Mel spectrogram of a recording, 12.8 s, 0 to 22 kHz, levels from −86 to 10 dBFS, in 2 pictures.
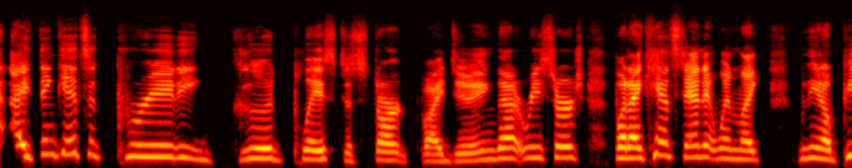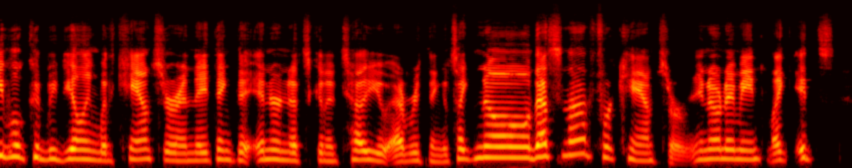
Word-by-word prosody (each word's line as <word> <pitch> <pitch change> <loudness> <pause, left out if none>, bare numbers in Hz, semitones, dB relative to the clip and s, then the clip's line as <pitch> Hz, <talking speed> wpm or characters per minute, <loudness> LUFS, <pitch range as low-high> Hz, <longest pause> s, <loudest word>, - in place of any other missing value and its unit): I - - +8
I - - +4
I - - -6
think 335 0 -1
it's 345 0 0
a 315 - -7
pretty 275 -4 +1 0.2
good 235 -1 0
place 220 0 +2
to 180 - -9
start 195 +3 -1
by 165 -1 0
doing 180 +5 0
that 240 0 +2
research, 255 0 0 0.2
but 250 0 +7
I 250 - +11
can't 305 +4 +1
stand 265 -1 +6
it 270 - +4
when, 230 -1 -2
like, 215 -1 +3 0.3
you 240 +1 -1
know, 220 -2 +4
people 275 +3 0
could 260 0 -6
be 225 +1 -5
dealing 220 0 -1
with 180 -1 -7
cancer 220 -4 -1
and 180 0 -2
they 185 0 +1
think 210 -1 -4
the 195 - -5
internet's 205 -4 -3
gonna 175 -2 -7
tell 205 +4 -3
you 205 -3 -4
everything, 170 -1 -5
it's 155 - -12
like, 225 0 -3
"No, 255 0 +2
that's 280 +3 +4
not 320 0 -3
for 260 -2 -7
cancer," 185 -7 -4
you 210 - -6
know 225 - +1
what 230 0 0
I 225 - +2
mean? 215 0 +1
Like, 185 +2 -2
it's 230 -2 -7
225 Hz, 250 wpm, -24 LUFS, 200-255 Hz, 0.3 s, I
